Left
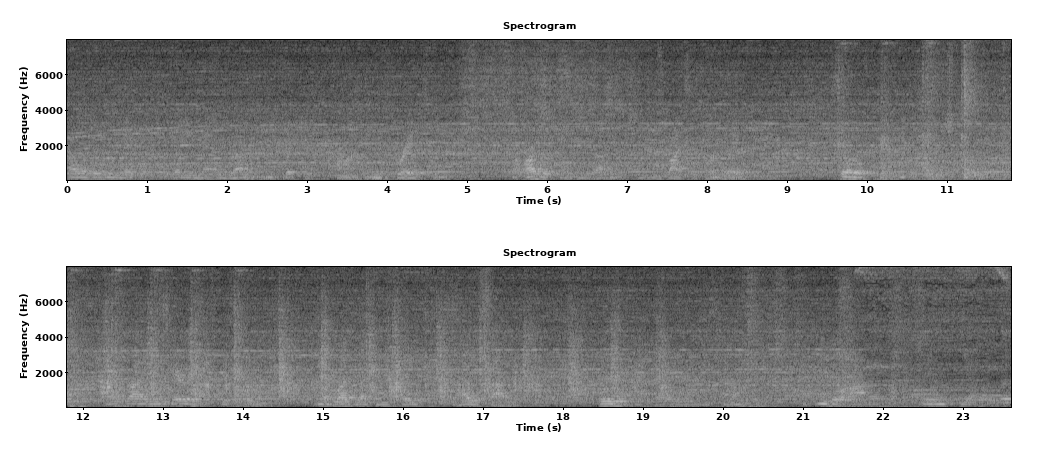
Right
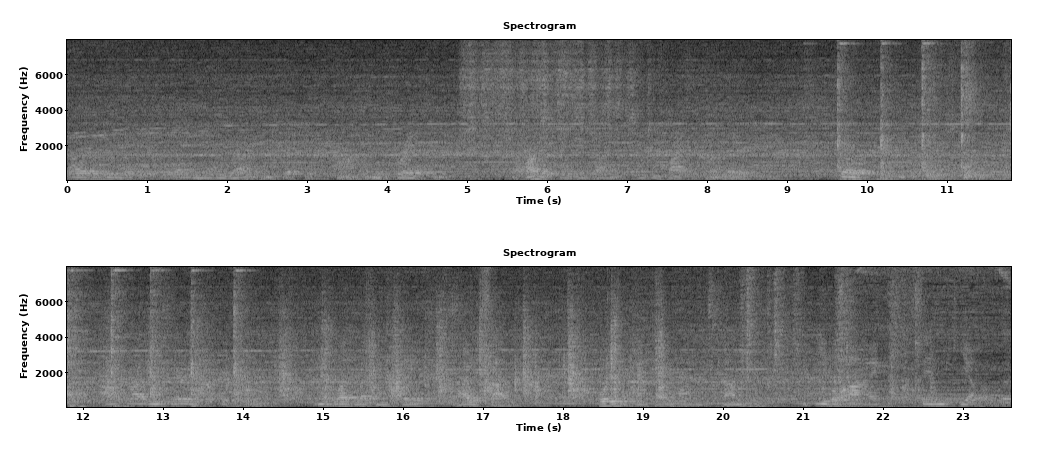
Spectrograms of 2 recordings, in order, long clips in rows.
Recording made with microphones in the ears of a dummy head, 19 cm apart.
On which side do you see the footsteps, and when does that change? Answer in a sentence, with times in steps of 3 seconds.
You can hear the footsteps not at all from 0 s, on the left from 9 s, in the centre from 15 s and on the right from 18 s.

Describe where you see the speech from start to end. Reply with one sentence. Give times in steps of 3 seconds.
You can hear the speech on the left from 0 s, in the centre from 15 s and on the right from 18 s.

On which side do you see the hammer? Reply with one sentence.
You can hear the hammer on the right.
